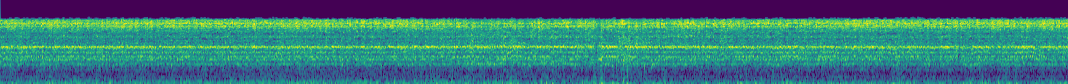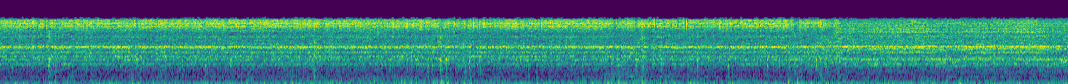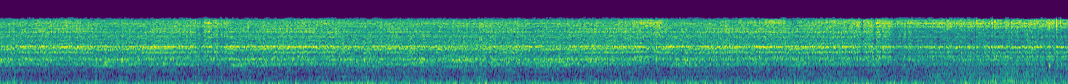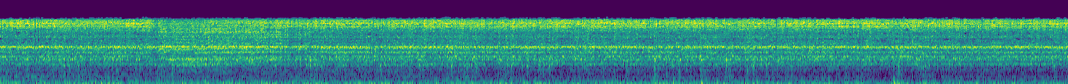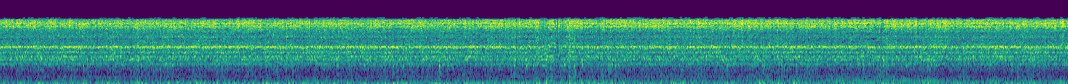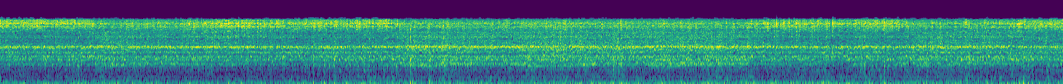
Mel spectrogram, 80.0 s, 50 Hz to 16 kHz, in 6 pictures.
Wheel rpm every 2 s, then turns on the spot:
110, 110, 110, 120, 120, 110, 120, 120, 110, 110, 110, 110, 110, 120, 110, 120, 110, 110, 120, 120, 110, 120, 120, 110, 110, 110, 120, 110, 110, 110, 110, 110, 110, 110, 120, 110, 110, 110, 120, 110.
none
